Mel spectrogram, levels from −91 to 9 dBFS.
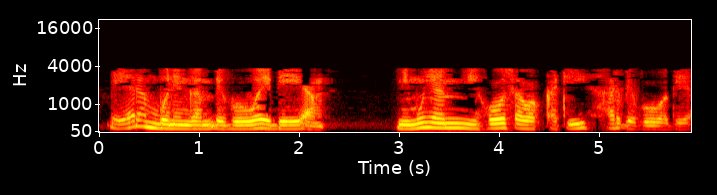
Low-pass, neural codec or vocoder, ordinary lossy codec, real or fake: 3.6 kHz; none; MP3, 16 kbps; real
